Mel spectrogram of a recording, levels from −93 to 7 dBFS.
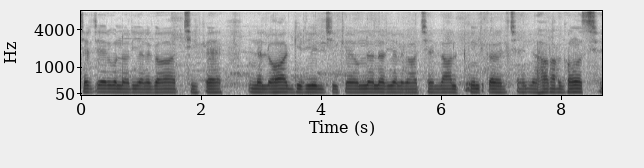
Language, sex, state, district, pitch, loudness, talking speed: Angika, male, Bihar, Begusarai, 115 Hz, -16 LUFS, 145 wpm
